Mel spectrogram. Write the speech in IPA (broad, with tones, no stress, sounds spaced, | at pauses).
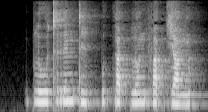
p l uː˧ t r e˥˩ n t iː˨˩ k̚ p ɯ˥˩ k̚ w a˨˩ t̚ p l o˥˩ n f a˥˩ k̚ t͡ɕ a˧ ŋ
